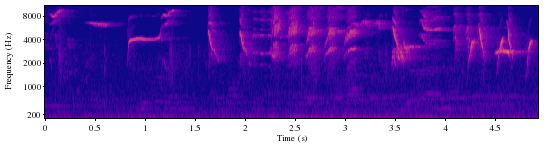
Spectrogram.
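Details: Orange-headed thrush song for luring a bird to sing: a dense, rapid medley of very high chirps, thin whistles and twittering notes with barely a pause.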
